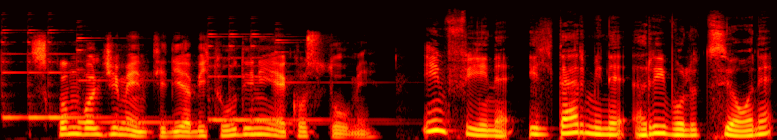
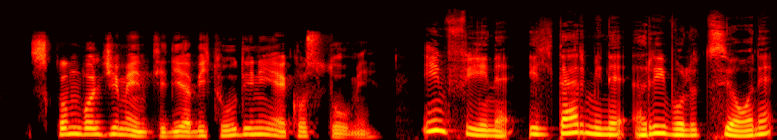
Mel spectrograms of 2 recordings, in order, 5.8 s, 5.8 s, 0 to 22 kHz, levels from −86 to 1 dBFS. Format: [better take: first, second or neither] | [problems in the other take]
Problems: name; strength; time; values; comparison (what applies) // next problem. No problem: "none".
second | doorbell; noticeable; until 2.5 s; peak 8 dB below the speech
